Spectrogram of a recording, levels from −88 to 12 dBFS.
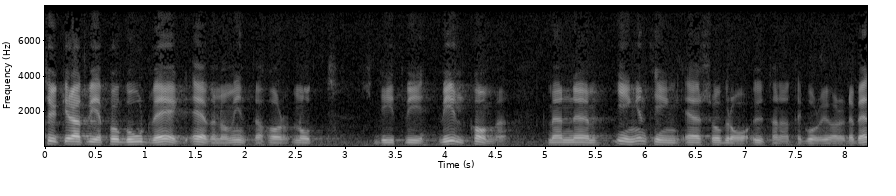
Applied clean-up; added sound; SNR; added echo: none; none; none; none.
